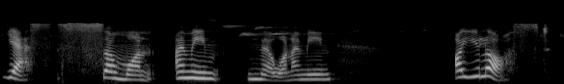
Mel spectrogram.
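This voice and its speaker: A woman acting a nervous, eager aspiring writer in a naturalistic stage play, talking in a flustered, halting, rambling way. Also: a little high, animated, fairly bright tone, lo-fi sound. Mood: startled, flustered. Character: nervous, eager female aspiring writer hiding her past.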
